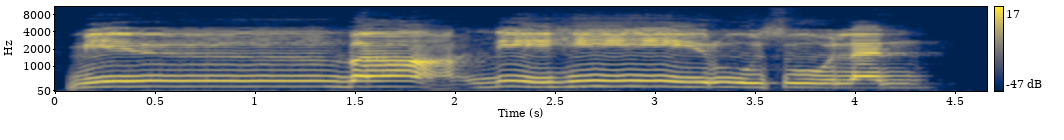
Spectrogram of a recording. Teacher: Bunyi nun kepada bunyi mim. Jadi daripada min jadi mim. Tapi jangan lupa dipanjangkan 2 harakat. Mim itu sekadar bersentuhan saja bibir atas dengan bawah. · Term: iqlab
